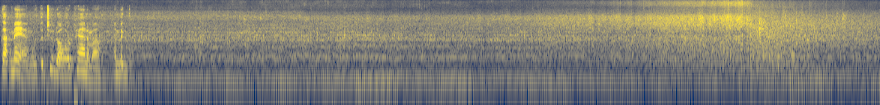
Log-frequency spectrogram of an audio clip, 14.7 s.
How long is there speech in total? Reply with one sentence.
The speech can be heard for 2 seconds in total.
